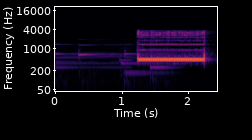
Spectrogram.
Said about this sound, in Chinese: 哎哎哎，阿是接不接电话啦？恁老母问你要不要回家吃晚餐呐？紧回电话啦！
